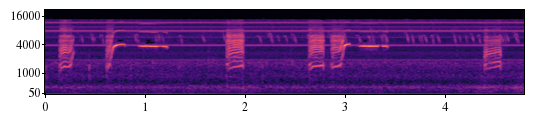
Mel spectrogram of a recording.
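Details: Adult chickadees feeding young and teaching them calls give harsh, buzzy dee notes in bursts about once a second, mixed with a few clear, high whistled tones over a low background rumble.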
